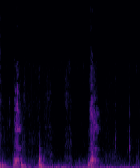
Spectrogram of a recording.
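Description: Goat doe in labour giving three short, cough-like grunts as she strains to deliver her kid.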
